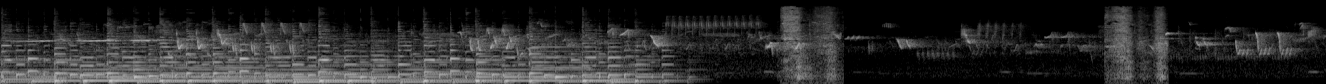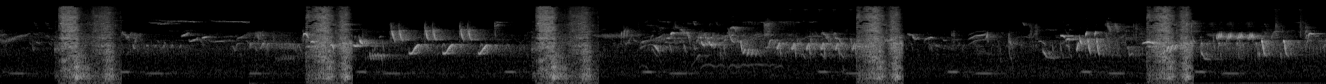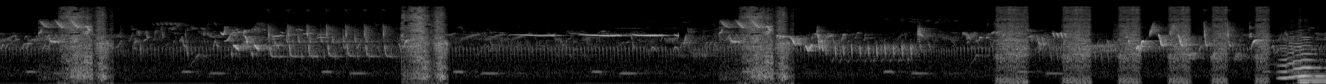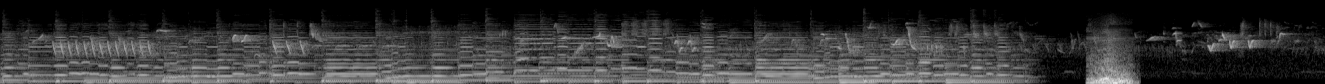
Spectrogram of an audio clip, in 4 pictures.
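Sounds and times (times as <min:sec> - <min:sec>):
small birds chirping: 0:00.0 - 0:53.0
metal trowel scraping sand: 0:07.8 - 0:08.4, 0:11.1 - 0:11.7, 0:13.8 - 0:14.5, 0:16.3 - 0:16.9, 0:18.6 - 0:19.3, 0:21.8 - 0:22.3, 0:24.8 - 0:25.2, 0:27.1 - 0:27.7, 0:30.5 - 0:31.1, 0:33.9 - 0:34.5, 0:36.5 - 0:39.3.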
